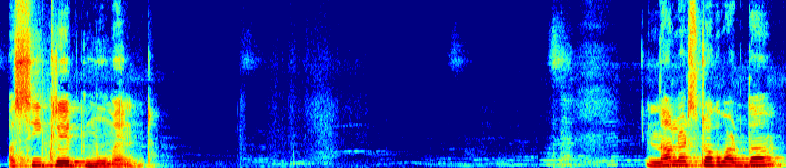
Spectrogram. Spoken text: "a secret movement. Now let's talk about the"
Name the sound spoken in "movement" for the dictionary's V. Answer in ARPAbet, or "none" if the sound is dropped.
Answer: none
